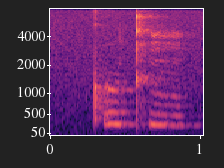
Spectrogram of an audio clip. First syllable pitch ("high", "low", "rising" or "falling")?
low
